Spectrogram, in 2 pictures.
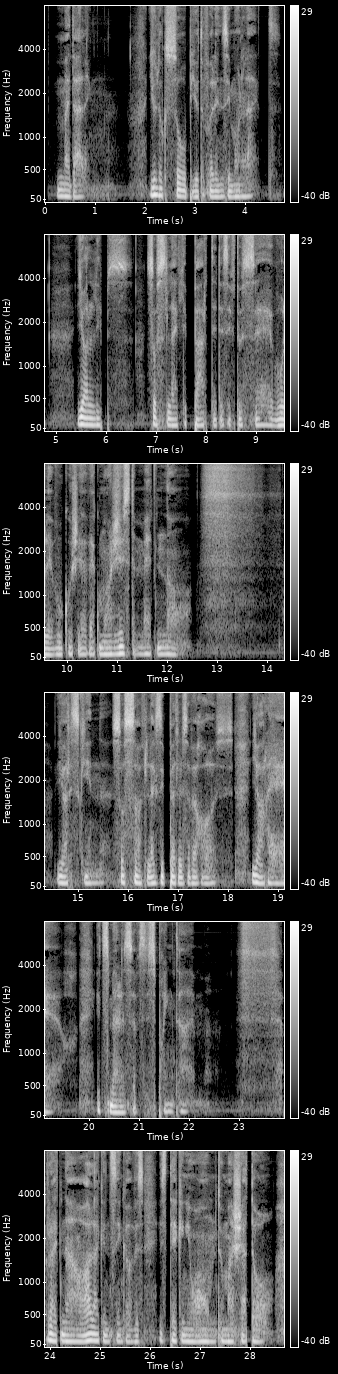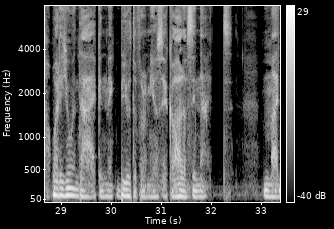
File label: French accent seduction; loverboy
